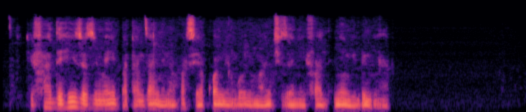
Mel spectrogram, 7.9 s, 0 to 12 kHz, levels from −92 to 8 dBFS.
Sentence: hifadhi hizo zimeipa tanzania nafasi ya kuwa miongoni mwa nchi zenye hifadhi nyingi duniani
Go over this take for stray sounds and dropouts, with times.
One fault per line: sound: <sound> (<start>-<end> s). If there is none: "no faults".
no faults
